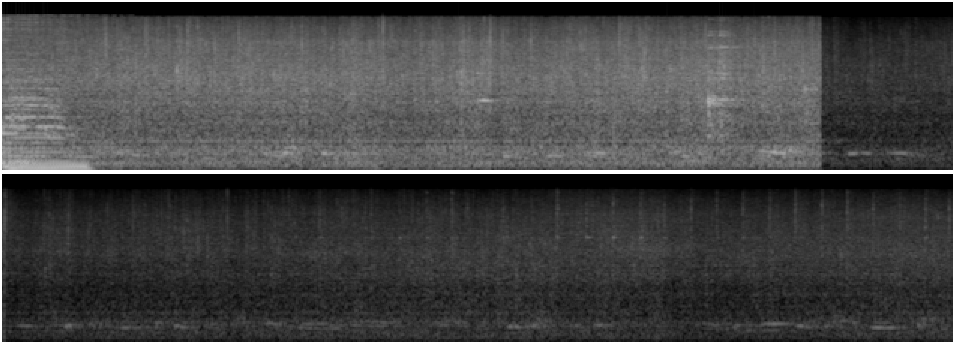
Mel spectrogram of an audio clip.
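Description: Shrimp frying in oil in a cast-iron skillet, a steady sizzle that drops suddenly to a much quieter level about halfway through.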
